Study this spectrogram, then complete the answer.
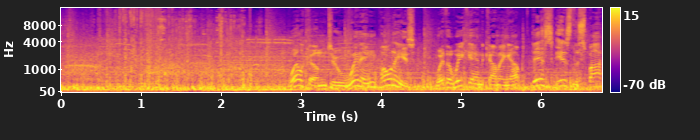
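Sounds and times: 
racehorses galloping out of the starting gate: 0:00.2 - 0:03.4
speech: 0:02.9 - 0:06.7.

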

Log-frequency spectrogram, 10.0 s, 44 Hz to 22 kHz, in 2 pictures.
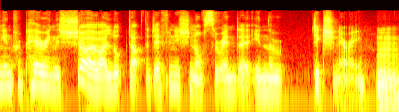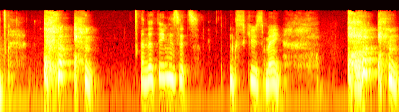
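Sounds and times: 
speech: 0:00.0 - 0:06.2, 0:06.8 - 0:09.9
phlegmy human cough: 0:05.6 - 0:06.2, 0:09.4 - 0:09.9.

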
